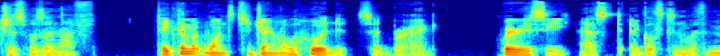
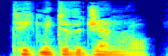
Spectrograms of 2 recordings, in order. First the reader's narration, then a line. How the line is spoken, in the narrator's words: he gasped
